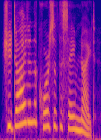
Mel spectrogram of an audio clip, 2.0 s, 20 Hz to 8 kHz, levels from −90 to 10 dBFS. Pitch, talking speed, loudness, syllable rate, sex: 300 Hz, 265 wpm, -14 LUFS, 5.5 syllables/s, female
